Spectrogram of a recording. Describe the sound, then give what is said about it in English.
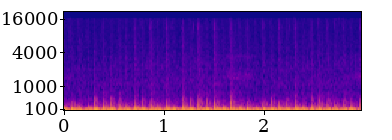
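A voice performs a vocal drum roll, a steady, rapid, low-pitched rolling imitation of a helicopter, a loud chopping buzz of quick even pulses that continues without a break for the whole clip. “Sounds like a helicopter.”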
